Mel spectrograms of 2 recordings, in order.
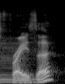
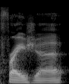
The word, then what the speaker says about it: Frazer: to say my name it's Fraser Fraser Fraser Fraser like Razer Fraser like Razer cutting like laser eraser not Frasier that show will haunt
